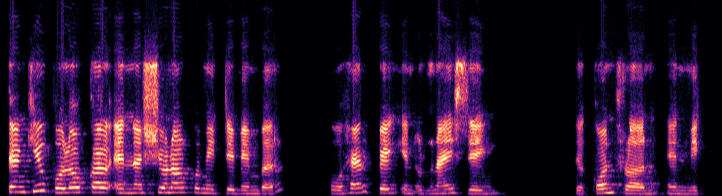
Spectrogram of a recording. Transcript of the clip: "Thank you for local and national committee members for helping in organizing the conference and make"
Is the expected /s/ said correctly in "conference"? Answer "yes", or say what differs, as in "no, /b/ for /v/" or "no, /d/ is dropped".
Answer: no, /s/ is dropped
